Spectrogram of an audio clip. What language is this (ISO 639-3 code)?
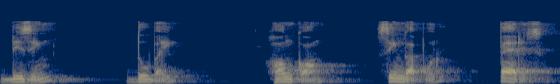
hin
